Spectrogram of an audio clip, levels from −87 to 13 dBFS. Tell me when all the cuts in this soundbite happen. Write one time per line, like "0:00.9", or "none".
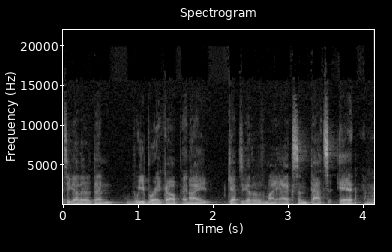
0:01.7
0:02.4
